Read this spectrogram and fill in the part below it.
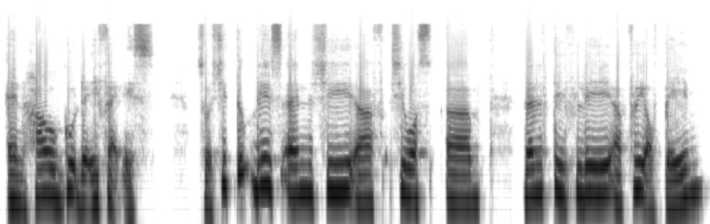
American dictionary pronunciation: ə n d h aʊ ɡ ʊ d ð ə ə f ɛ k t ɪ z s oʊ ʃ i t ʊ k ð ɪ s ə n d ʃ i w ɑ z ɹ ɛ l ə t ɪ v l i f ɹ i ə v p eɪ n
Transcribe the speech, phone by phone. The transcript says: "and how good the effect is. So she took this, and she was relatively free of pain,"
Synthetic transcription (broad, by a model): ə n h aʊ ɡ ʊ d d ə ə f ɛ k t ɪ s s oʊ ʃ i t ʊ k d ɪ s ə n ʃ ʃ i w ɑ s ɹ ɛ l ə t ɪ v l i f ɹ i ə f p eɪ n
